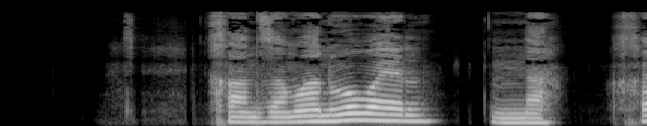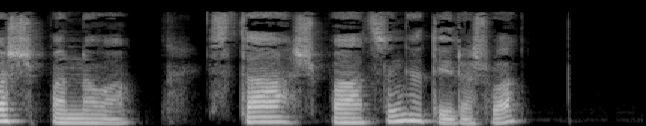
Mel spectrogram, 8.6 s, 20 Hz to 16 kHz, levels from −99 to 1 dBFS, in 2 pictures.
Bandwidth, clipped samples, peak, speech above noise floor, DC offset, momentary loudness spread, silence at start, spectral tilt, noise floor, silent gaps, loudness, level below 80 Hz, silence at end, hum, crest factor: 11.5 kHz; under 0.1%; -4 dBFS; 41 dB; under 0.1%; 18 LU; 0.85 s; -5.5 dB/octave; -65 dBFS; 3.06-3.21 s, 5.33-5.38 s; -24 LUFS; -66 dBFS; 0.85 s; none; 20 dB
